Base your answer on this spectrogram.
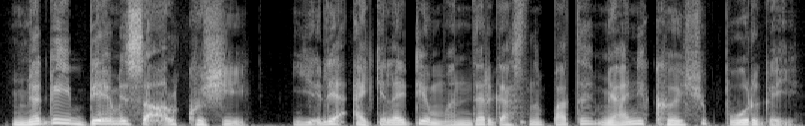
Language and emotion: Kashmiri, happy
